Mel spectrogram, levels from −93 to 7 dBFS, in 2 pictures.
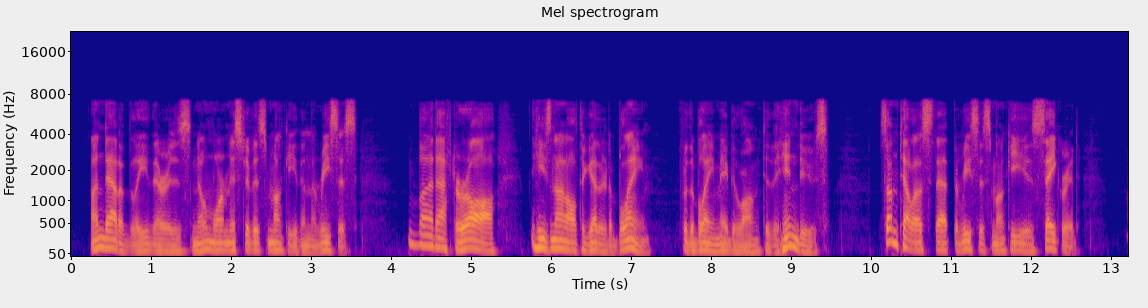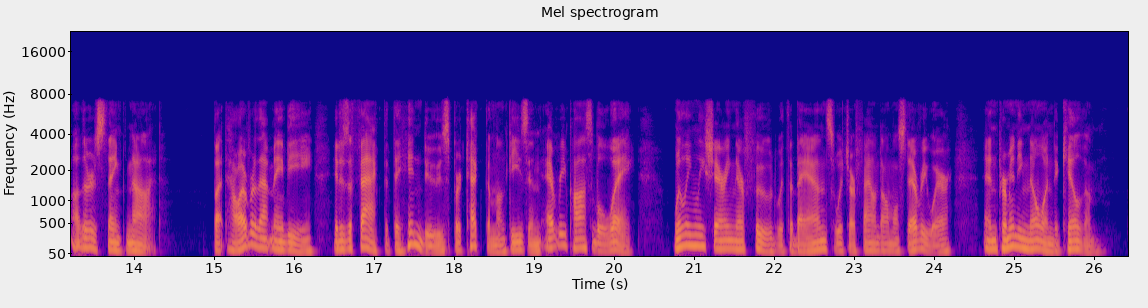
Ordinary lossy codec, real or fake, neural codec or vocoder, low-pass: Opus, 64 kbps; fake; codec, 24 kHz, 6 kbps, HILCodec; 7.2 kHz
